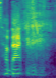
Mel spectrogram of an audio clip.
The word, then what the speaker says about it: Habakkuk: And it has that double K on the end, so it's Habakkuk, and you got to kind of get a sound in order to really pronounce it well.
